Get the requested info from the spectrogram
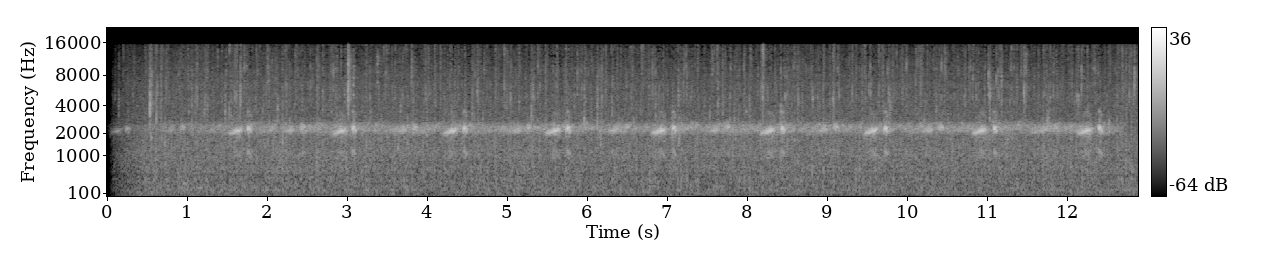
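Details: Frogs give short, high, clicking croaks in steady pairs, repeated every second or so over a trilling chorus, amid medium rain and gentle thunder.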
